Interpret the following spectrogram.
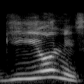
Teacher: Aquí en guiones, por ejemplo, no se está resaltando, no, guiones, aquí en la I, la I se está apagando y la O es la que resalta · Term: diftongo creciente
